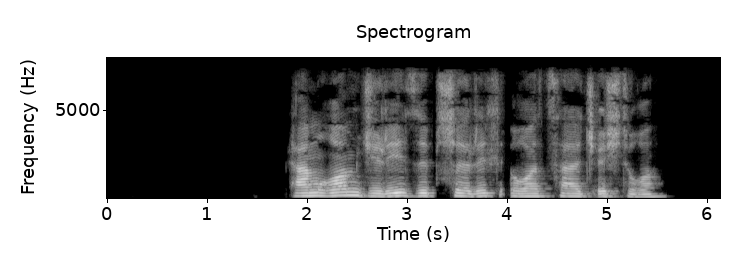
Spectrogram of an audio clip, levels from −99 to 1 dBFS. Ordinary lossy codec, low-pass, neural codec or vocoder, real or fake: AAC, 48 kbps; 7.2 kHz; none; real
